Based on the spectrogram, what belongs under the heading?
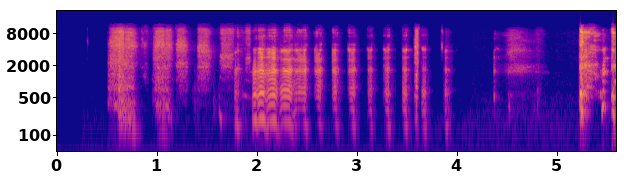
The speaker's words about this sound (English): Sorry I keep coughing. I think I've got that, like, Christmas illness that's going around.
